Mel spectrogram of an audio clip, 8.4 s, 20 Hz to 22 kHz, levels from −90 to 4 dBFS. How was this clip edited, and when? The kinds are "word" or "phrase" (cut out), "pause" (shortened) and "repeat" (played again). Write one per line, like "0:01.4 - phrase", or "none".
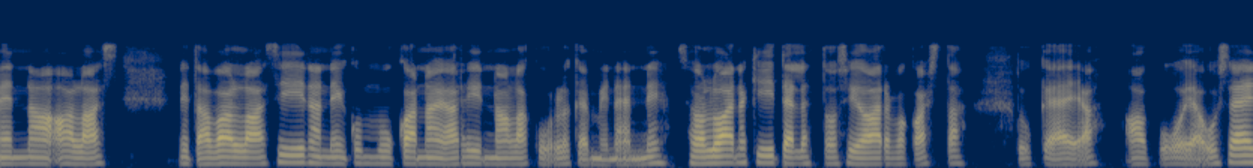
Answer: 0:06.7 - word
